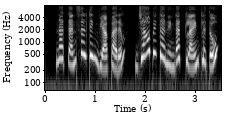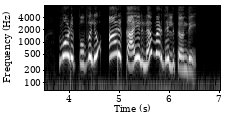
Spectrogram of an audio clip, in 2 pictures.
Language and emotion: Telugu, happy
